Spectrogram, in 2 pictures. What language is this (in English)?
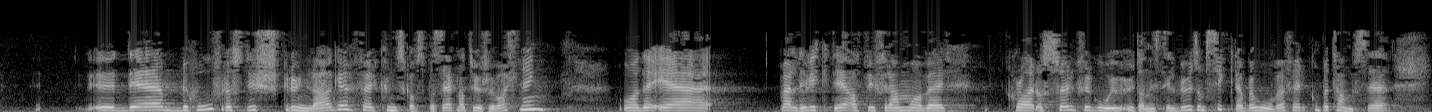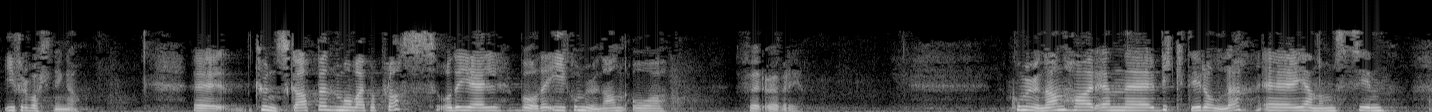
Norwegian Bokmål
